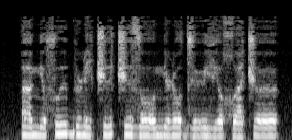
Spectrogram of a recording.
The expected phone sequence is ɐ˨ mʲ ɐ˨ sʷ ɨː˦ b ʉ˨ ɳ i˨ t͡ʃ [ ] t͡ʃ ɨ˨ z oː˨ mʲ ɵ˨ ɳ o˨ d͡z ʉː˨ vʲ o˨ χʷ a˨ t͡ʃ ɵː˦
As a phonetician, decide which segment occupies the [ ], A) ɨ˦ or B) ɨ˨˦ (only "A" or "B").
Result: B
